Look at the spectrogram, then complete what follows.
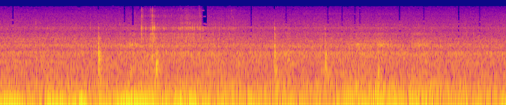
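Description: Steady low rumble of a fishing boat's engine and water along the hull, with a few light clicks and taps about a second apart.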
